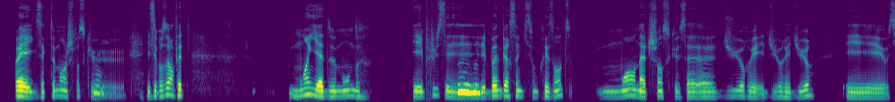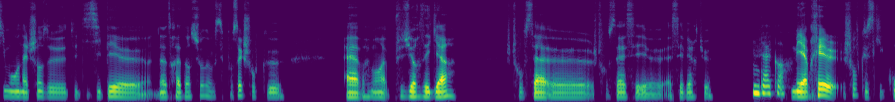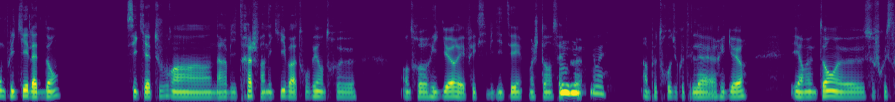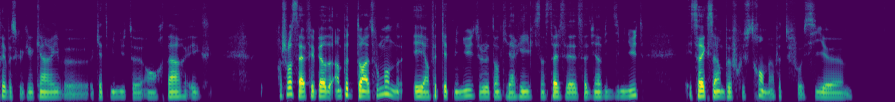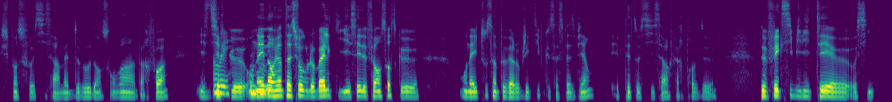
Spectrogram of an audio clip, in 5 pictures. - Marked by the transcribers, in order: drawn out: "c'est"; unintelligible speech
- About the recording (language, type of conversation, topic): French, podcast, Quelle est, selon toi, la clé d’une réunion productive ?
